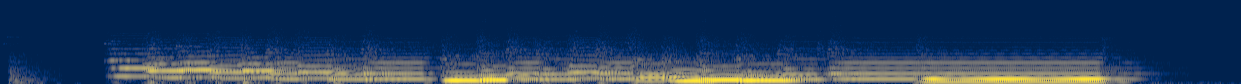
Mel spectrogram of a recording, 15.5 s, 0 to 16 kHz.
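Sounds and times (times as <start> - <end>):
organ in Waltershausen with Quint stop: 1.9 - 14.2.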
